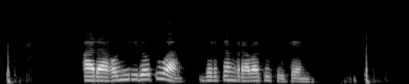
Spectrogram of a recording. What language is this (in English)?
Basque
